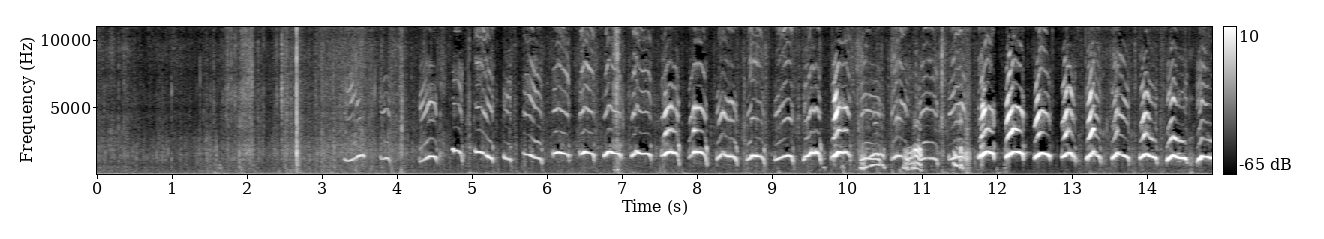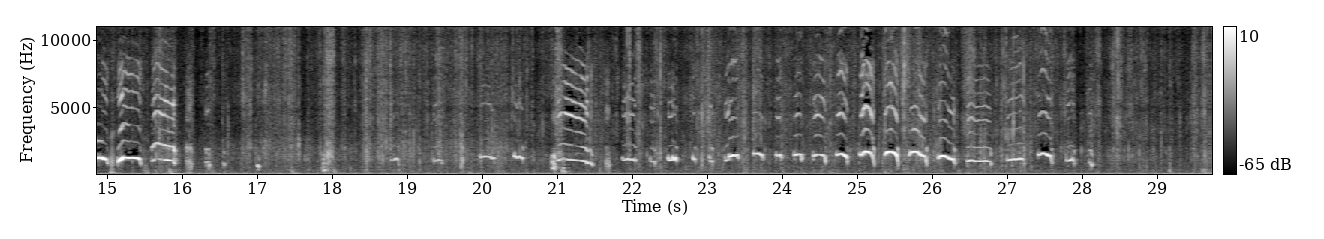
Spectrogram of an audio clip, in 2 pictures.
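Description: Labrador retriever puppies, 25 days old, whimpering in rapid, high-pitched squeaks, about three or four a second, as they crowd around a food dish. The squeaking comes in two runs, louder in the first, with a few lower calls in the middle of it.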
